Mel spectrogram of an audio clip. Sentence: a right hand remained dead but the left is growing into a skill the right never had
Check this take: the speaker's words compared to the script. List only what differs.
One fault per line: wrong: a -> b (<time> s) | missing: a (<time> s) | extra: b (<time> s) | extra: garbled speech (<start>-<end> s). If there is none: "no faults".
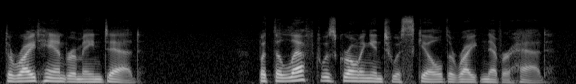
wrong: a -> the (0.0 s)
wrong: is -> was (3.2 s)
